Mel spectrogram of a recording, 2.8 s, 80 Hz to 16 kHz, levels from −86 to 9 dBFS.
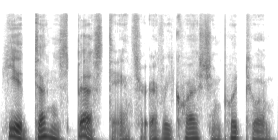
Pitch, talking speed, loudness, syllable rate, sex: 100 Hz, 260 wpm, -21 LUFS, 6.1 syllables/s, male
